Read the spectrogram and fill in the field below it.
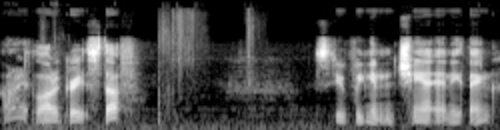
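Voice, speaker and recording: A man hosting a gaming video, musing aloud in a relaxed way as he plays and comments on what he finds. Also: lowish voice, unhurried, highs cut off. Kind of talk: casual game commentary.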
